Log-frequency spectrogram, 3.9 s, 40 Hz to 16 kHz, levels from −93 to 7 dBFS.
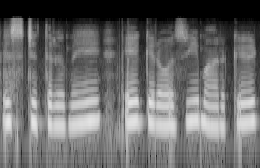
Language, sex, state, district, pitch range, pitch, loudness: Hindi, female, Madhya Pradesh, Bhopal, 185-215 Hz, 205 Hz, -13 LUFS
